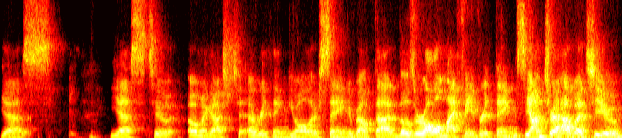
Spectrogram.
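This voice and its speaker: Very deep, low female speech carrying audible echo from the room. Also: lively intonation, moderate pace. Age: 50s. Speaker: author. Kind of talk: casual chat.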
